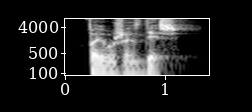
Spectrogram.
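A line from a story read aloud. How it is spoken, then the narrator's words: Tired speech. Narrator (Russian): устало произнес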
